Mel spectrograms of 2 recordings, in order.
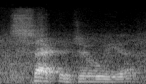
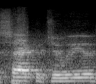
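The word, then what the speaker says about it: Sacagawea: Well, there was Chicago, there was Sackia and it depends on who you're talking to, how you want to pronounce it. I always said sack of Jia because in Oregon Washington we have statues and it's a J.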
